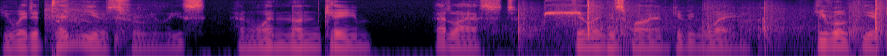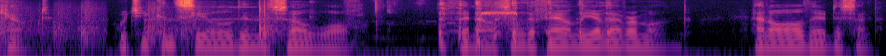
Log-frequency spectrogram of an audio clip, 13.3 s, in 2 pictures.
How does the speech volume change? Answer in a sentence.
The volume of the speech stays about the same.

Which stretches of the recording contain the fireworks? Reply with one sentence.
The fireworks can be heard from 3.6 to 8.9 s.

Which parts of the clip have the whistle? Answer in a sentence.
You can hear the whistle from 4.0 to 4.5 s and from 10.2 to 10.7 s.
